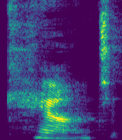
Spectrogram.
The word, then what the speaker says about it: can't: and can't so uh a lot of Americans don't pronounce the t's at the ends of words so can can can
